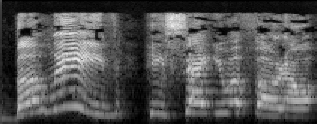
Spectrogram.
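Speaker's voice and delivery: slow, high exasperated disbelief; drawn-out disbelief. Real, not acted. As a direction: stretch it out in disbelief. Mock outrage, drawn out.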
